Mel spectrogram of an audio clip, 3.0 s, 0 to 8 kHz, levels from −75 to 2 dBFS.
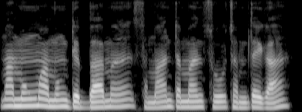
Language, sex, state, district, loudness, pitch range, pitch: Wancho, male, Arunachal Pradesh, Longding, -16 LUFS, 145-170 Hz, 150 Hz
